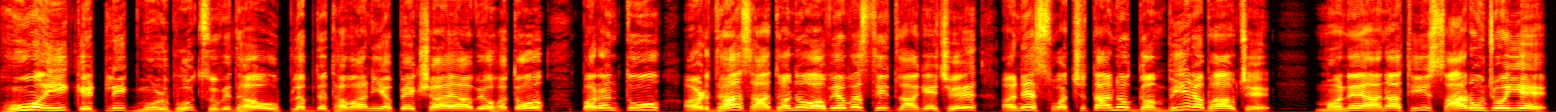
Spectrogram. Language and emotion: Gujarati, angry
